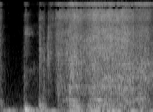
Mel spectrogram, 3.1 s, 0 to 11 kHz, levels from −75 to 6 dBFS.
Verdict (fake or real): real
